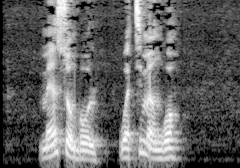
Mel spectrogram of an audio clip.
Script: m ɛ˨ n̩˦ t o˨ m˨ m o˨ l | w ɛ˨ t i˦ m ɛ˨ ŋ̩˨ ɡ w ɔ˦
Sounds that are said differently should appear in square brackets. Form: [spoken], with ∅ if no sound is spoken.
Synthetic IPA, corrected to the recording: m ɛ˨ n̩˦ [s] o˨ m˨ [b] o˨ l | w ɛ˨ t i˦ m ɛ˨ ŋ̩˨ ɡ w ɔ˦

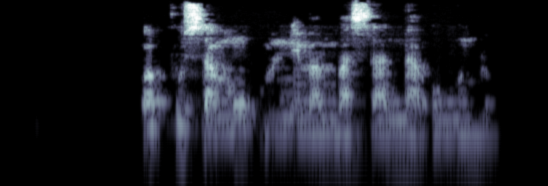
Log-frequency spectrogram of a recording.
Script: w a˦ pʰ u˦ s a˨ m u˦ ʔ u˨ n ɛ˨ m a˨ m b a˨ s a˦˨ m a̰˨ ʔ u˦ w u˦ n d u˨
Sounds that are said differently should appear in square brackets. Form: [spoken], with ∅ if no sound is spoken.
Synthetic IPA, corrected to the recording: w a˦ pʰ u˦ s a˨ m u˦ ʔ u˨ n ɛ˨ m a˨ m b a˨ s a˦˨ [n] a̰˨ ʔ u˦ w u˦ n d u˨

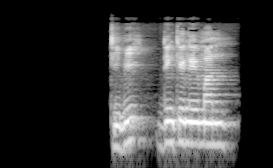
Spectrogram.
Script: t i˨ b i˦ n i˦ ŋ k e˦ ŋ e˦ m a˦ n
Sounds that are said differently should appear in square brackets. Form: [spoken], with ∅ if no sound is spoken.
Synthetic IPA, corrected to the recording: t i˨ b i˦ [d] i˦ ŋ k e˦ ŋ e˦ m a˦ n

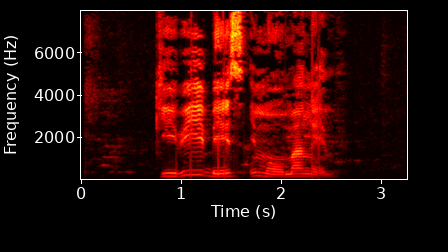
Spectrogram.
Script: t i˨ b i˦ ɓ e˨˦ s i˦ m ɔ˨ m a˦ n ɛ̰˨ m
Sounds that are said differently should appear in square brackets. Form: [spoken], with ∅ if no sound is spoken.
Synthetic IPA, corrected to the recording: [k] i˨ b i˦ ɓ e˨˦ s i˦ m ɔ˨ m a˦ [ŋ] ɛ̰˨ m

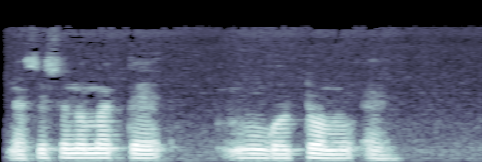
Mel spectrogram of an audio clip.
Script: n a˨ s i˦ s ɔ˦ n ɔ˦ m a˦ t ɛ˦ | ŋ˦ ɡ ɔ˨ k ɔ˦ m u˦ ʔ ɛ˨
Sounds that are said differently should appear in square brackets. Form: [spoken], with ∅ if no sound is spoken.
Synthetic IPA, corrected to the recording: n a˨ s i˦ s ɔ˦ n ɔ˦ m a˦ t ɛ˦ | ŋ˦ ɡ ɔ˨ [t] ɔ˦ m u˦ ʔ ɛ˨

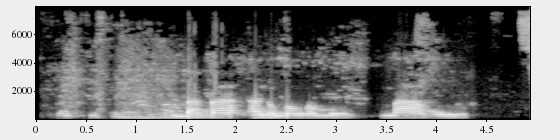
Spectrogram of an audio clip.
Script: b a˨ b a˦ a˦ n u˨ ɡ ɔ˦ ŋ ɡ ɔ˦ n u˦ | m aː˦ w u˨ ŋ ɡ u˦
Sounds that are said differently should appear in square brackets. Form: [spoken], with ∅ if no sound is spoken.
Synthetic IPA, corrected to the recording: b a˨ b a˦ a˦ n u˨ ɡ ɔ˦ ŋ ɡ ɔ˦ [m] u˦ | m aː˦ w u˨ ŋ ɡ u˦

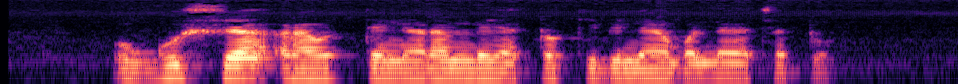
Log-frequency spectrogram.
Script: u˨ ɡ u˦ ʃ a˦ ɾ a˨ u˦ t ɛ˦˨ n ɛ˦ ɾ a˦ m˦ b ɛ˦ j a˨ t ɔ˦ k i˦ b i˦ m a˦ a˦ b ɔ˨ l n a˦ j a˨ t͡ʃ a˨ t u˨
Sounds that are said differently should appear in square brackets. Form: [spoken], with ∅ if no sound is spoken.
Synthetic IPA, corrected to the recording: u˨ ɡ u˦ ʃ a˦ ɾ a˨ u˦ t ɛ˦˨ n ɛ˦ ɾ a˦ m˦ b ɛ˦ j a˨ t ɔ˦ k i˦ b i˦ [n] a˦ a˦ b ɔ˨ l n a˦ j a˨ t͡ʃ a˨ t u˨

